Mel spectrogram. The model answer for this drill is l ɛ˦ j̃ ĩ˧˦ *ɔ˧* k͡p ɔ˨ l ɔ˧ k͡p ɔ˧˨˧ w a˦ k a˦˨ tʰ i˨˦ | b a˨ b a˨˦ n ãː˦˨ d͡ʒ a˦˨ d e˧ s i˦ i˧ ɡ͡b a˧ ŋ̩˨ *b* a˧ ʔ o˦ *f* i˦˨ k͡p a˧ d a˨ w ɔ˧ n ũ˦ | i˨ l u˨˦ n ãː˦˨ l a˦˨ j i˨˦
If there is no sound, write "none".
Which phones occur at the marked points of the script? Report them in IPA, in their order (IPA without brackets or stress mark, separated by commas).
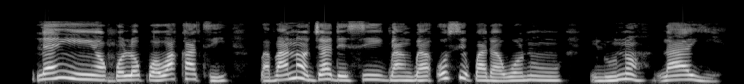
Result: ɔ˧, ɡ͡b, s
